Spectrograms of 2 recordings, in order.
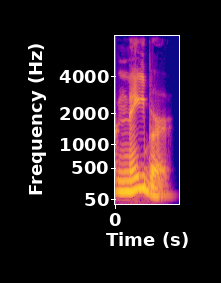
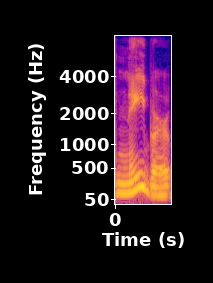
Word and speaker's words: neighbor: and the same for neighbor we say neighbor we don't say ne we say neighbor NE e i GH but the g is silent and we say neighbor and in rain we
